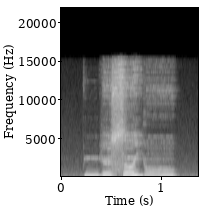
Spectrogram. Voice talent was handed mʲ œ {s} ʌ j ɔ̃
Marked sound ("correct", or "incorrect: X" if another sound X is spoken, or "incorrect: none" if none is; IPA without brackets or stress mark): correct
